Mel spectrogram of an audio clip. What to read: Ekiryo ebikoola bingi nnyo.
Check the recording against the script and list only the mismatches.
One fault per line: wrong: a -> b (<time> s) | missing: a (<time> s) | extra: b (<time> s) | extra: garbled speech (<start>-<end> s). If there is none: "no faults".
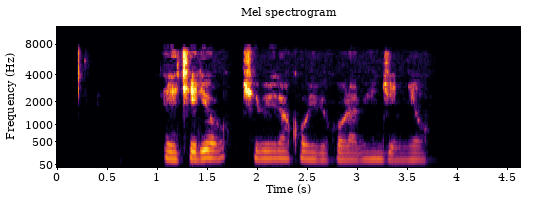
extra: kibeerako (1.9 s)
